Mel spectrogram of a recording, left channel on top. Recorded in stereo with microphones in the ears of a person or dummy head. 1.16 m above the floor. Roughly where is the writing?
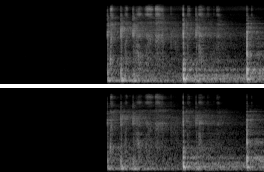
Centre.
